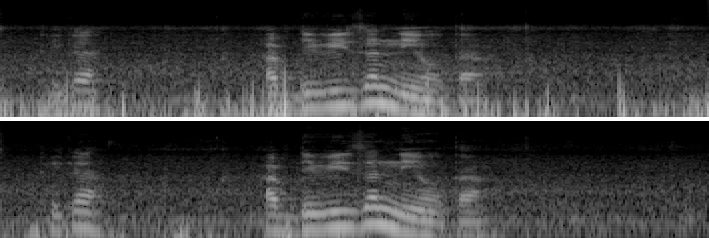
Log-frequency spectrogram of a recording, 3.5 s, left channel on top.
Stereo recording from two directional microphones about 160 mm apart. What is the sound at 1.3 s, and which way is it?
Speech, 20° right (ahead or behind).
